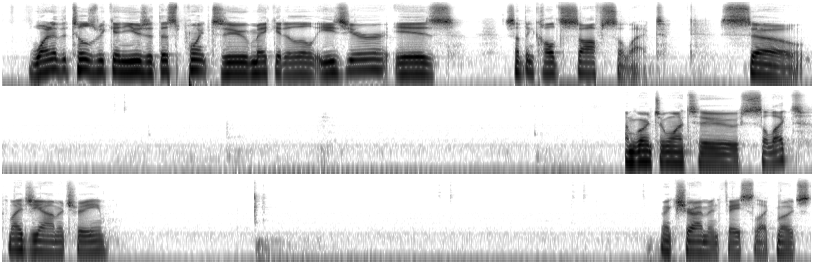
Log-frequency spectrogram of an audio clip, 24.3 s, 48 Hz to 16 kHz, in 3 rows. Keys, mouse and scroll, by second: 1.5-2.1 scroll up 1, 3.4-5.1 drag, 9.2 click, 15.6-16.5 drag, 18.8 w, 20.5 click, 22.6-24.1 right drag.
